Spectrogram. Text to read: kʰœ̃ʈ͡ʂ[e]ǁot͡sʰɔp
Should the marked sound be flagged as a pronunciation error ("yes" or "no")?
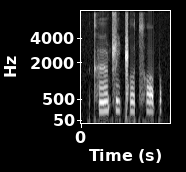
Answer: yes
